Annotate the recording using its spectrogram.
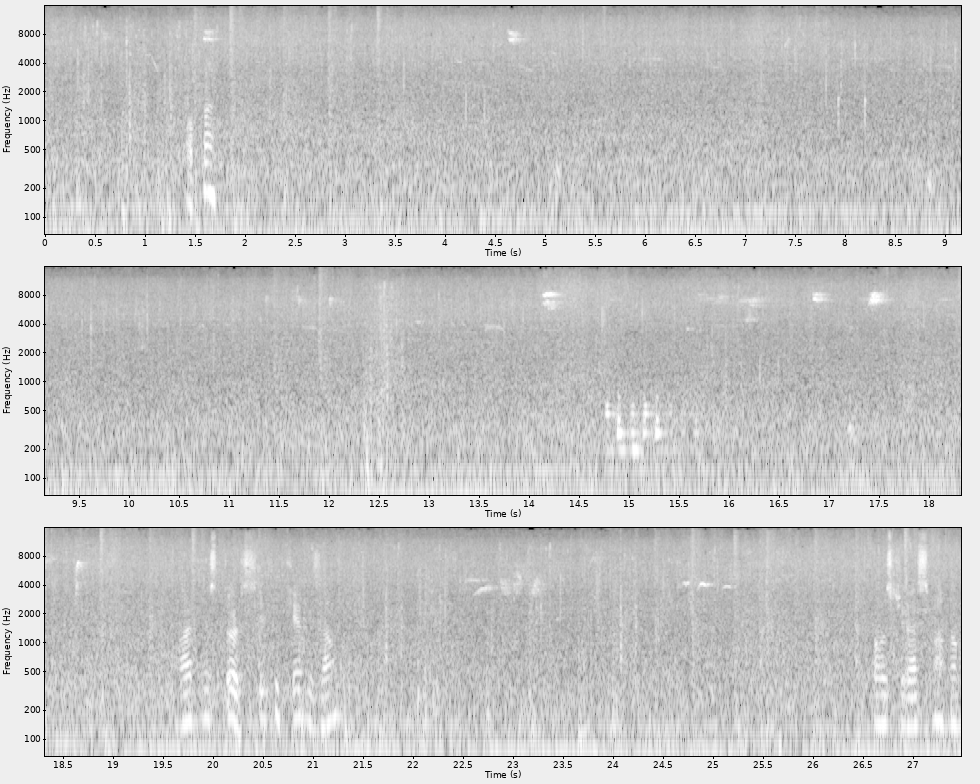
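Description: Footsteps crunch through grass and gravel outdoors.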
